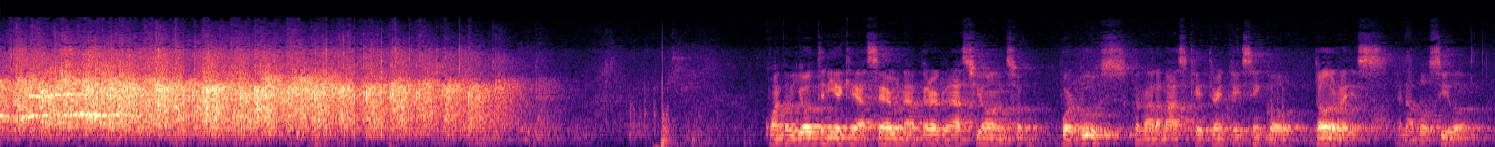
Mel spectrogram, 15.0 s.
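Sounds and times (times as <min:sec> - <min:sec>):
audience applause: 0:00.0 - 0:05.5
speech: 0:08.2 - 0:14.8.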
